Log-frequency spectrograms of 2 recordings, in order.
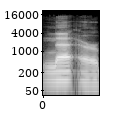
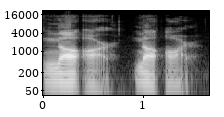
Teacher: this guttural in root 2 position will force A-class vowels both before and after the guttural. So that's why this is not ne'er but na'ar.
